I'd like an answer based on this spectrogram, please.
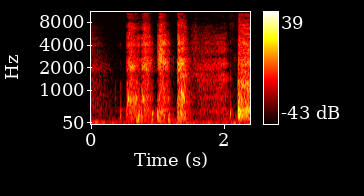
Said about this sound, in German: Verzeihung, mich hat ein Husten. Man hört es wahrscheinlich auch. Bin etwas angeschlagen.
